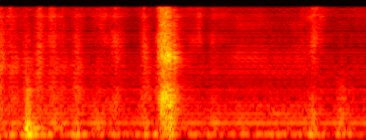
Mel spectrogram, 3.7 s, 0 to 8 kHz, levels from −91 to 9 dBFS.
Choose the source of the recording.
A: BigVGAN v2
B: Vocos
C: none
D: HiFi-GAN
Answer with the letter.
D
